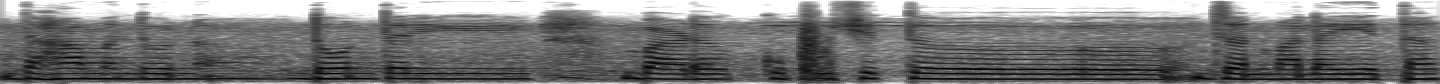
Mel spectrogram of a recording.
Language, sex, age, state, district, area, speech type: Marathi, female, 30-45, Maharashtra, Nagpur, urban, spontaneous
